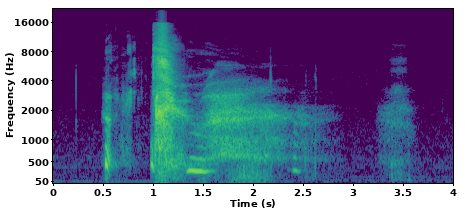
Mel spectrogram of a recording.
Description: Yeah, me sneezing.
